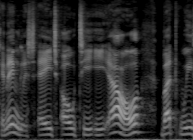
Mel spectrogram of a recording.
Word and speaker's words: hotel: herpes because in italian whenever we see a letter h we tend not to pronounce it for example we spell the word hotel just like in english h-o-t-e-l but we say it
